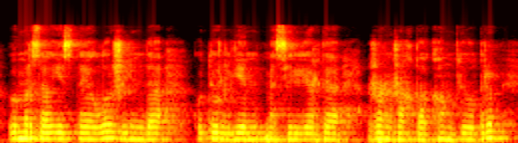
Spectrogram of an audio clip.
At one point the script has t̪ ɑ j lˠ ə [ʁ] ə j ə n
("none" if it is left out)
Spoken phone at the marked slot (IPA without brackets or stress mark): ʒ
